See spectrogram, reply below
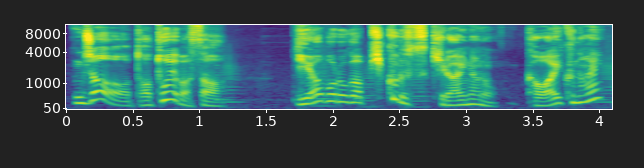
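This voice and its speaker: A man playing a gentle, patient, softly teasing angel in an improvised audio drama, with a calm, soothing manner. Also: high-pitched, quick pace, faint music behind. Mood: gentle, reasoning.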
